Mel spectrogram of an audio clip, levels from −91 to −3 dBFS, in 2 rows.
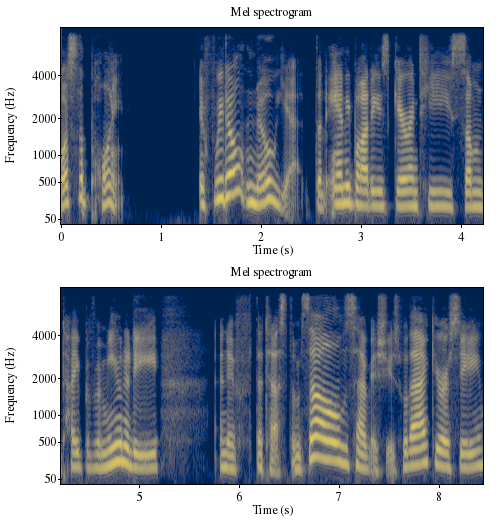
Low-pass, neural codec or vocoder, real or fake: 7.2 kHz; codec, 16 kHz in and 24 kHz out, 2.2 kbps, FireRedTTS-2 codec; fake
